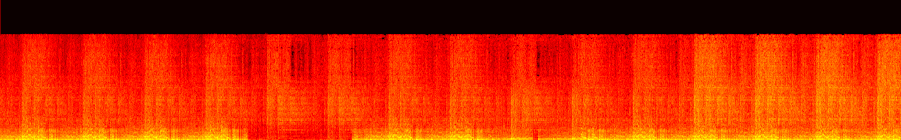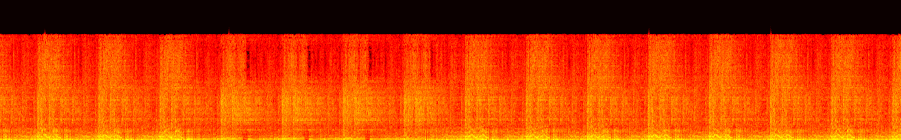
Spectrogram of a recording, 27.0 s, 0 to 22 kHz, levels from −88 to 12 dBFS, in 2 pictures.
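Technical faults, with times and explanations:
Throughout, doubled audio track: every sound is followed by a second full-band copy at about equal level, roughly 150 ms behind, with no decay or room colouring. This is likely a second capture through a slower path mixed back with the original.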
